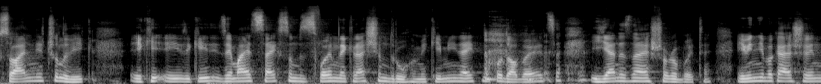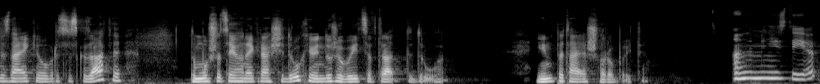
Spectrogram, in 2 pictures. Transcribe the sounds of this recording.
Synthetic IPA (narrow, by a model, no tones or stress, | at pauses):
ksʊɑlʲnɪjt͡ʃɔlˠɔʋʲik | jɐkjɐkɪjzɐjmɑjet͡sʲːɐ̥sɛksɔmzsʋɔjimnɐjkɾɑʃt͡ʃɪmd̪ɾuɦɔmjɐkɪjmʲenʲinaʋʲit̚ʲnepɔd̪ɔbɐjet͡sʲːɐijanɛznɑjɛʃt͡ʃɔɾɔbɪt̪ɪiʋinjʲibɐkɑjɛʃt͡ʃɔʋʲinːɛznɑjɛjɐkʲjʲɔɦupɾɔt̪sɛskɐzɑt̪ɪt̪ɔmuʃt͡ʃɔt̪sɛjɔɦɔnɐjkɾɑʃt͡ʃijd̪ɾuxiʋʲind̪uʒɛbɔjit͡sʲːɐwt̪ɾɑt̪ɪ̥t̪ɪd̪ɾṵɦɐ | iʋʲinpɪt̪ɑjɛʃt͡ʃɔɾɔbɪ̰t̪ɪ̥ | ɐlˠɛmenʲizʲd̪ɐjɛ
